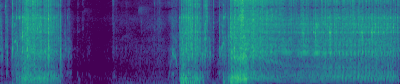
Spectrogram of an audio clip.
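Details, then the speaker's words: Red string trimmer, hard to start hot and won't idle: it runs briefly and dies after the choke is turned off, then fires and sputters back. "well it started but after turning the choke off the engine didn't want to stay running"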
